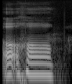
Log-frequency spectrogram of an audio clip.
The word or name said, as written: ohooma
